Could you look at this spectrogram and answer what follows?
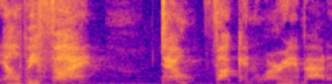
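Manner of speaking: breathy whispered yell, forceful but hushed. Speaker recounting reassuring someone who got petrified: retelling a yell-whisper. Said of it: "I'm like yelling, whispering".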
